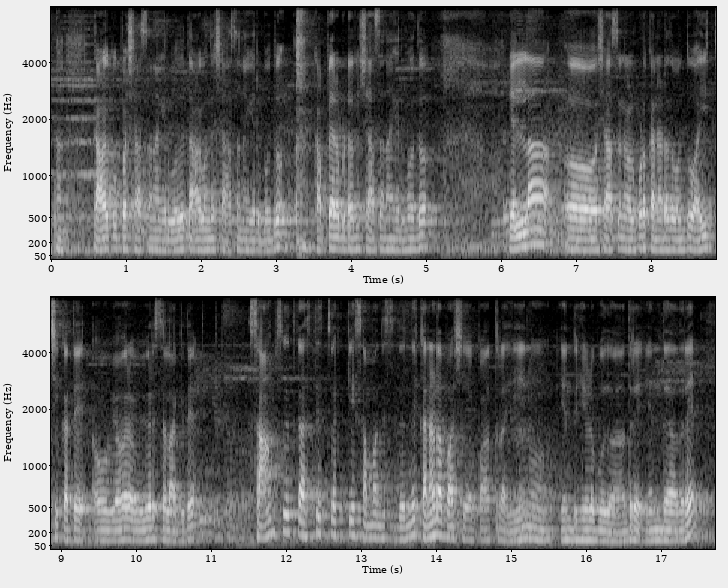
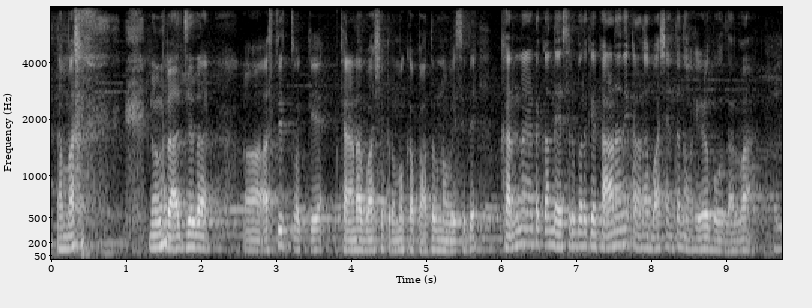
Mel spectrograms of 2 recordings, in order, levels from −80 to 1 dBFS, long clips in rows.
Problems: constant background noise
